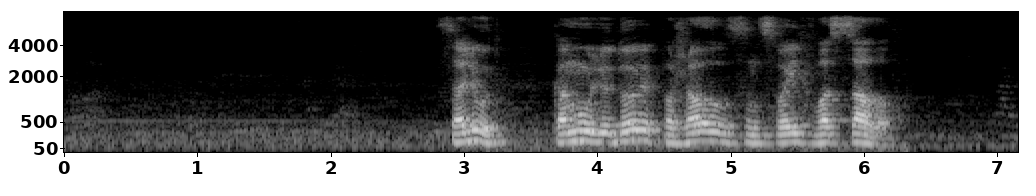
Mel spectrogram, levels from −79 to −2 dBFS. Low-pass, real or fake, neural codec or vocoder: 7.2 kHz; real; none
